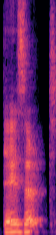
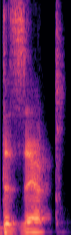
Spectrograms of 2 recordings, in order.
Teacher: Desert, the stress is on the first syllable, and dessert, the stress is on the second syllable.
